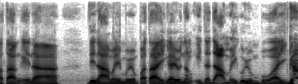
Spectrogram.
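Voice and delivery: low, quiet inner monologue; lightly voiced, as if thinking to oneself; Abra's imagined thought. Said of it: "sa isip-isip siguro ni Abra". (mahinang pabulong-isip, mababa ang boses)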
